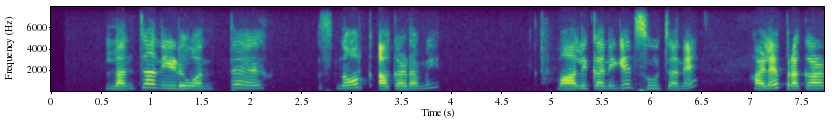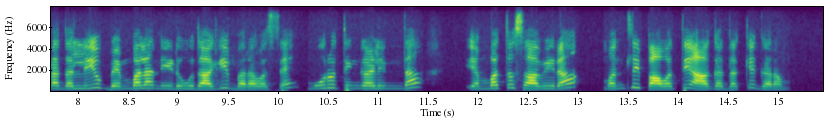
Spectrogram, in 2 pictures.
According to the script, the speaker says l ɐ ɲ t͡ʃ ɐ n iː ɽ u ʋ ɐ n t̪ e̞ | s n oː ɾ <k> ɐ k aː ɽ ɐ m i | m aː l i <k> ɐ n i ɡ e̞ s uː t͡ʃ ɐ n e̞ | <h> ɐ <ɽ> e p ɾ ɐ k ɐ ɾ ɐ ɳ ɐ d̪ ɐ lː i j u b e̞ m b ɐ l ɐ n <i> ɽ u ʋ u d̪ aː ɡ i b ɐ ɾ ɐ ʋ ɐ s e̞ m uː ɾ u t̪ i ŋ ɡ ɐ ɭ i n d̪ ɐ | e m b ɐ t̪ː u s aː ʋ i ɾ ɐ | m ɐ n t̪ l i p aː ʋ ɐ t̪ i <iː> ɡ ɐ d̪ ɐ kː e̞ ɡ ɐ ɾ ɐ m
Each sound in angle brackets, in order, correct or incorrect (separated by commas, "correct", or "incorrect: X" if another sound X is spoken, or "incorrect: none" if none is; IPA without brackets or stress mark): correct, correct, correct, incorrect: ɭ, incorrect: iː, incorrect: aː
